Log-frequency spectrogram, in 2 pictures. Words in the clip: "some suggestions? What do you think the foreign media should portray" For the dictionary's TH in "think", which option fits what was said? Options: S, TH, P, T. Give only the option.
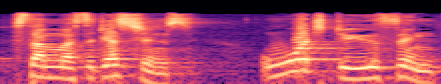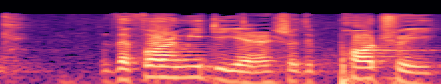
TH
